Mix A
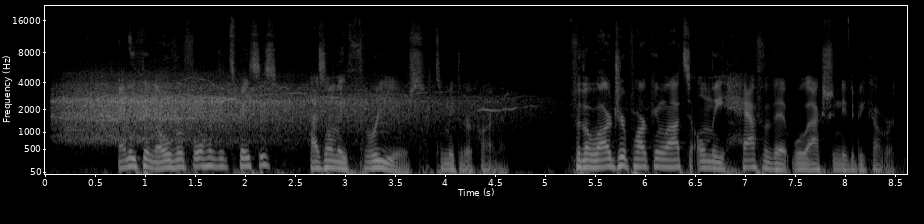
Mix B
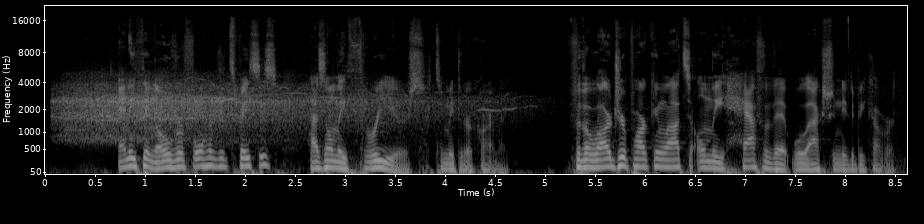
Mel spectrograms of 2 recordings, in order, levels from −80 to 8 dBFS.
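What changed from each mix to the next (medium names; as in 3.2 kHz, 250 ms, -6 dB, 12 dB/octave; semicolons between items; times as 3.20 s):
speech +6.0 dB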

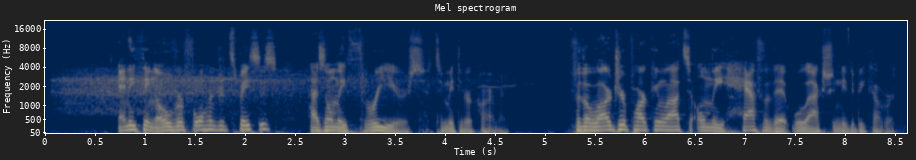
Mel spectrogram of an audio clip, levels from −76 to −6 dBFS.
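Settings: background -8.0 dB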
